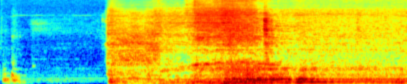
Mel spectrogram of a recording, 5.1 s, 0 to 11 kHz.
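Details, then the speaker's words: 1964 Chevelle, 468 big block, 4-speed, 12-year-old self-learning FAST EZ-EFI that used to die on throttle blips, after setup fix: V8 catches after short crank, takes throttle cleanly and builds revs without stumbling; running healthy. "So I'm gonna fire it up and hope you guys can hear me."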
